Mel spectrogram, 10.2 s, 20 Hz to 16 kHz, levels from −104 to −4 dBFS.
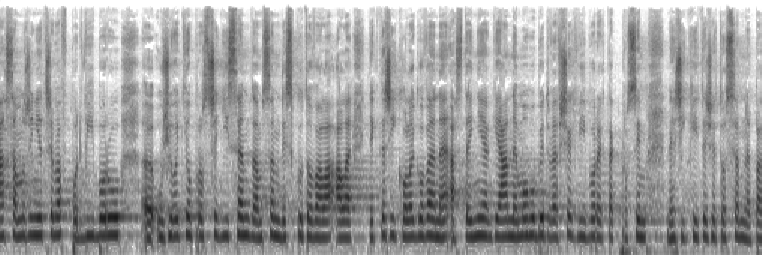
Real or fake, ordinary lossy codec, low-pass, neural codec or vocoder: real; MP3, 96 kbps; 14.4 kHz; none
